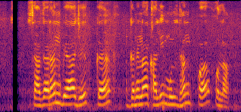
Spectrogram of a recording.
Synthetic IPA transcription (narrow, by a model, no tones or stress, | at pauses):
saːd̪ʱaːɾənbjaːd͡ʒkɡənnakʰaːlimʊld̪ʱənpəhoːlãː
